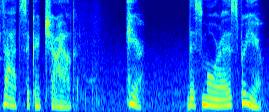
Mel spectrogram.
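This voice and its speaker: A woman voicing a gentle, courteous librarian and keeper of relics in a video game, speaking calmly with soft formality, over game music. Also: fairly low pitch, takes it slowly, slight background noise. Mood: patient. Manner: calm, polite, softly formal. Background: game background music.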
